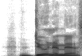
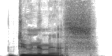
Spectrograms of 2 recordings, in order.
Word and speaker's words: dunamis: And he said, well, the word is dunamis, spelled like this, dynamis, as we would say it. The word is dunamis.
